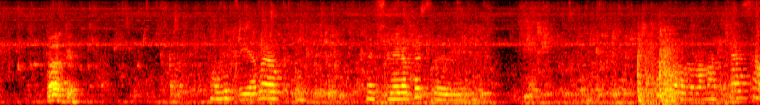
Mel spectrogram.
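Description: Kitchen tap running into a steel sink, with a person's voice over it.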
